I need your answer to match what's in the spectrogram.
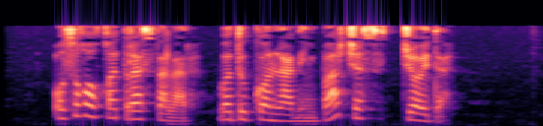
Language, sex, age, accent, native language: Uzbek, female, 18-24, Andijon, Uzbek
